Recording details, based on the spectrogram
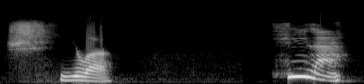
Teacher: your tongue is curled back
